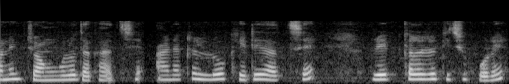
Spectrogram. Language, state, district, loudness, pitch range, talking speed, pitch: Bengali, West Bengal, Alipurduar, -17 LUFS, 215-245 Hz, 155 wpm, 230 Hz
